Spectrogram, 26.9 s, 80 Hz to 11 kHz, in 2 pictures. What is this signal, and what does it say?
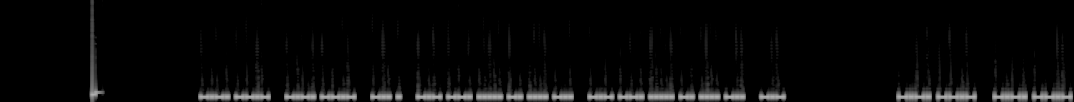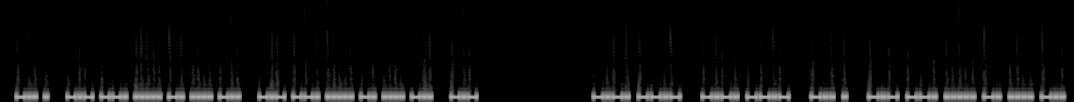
Morse code, heard as a keyed tone, about 33 wpm, 700 Hz. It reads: CQ CQ DE KG5NHD KG5NHD K CQ CQ DE KG5NHD KG5NHD K CQ CQ DE KG5NHD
